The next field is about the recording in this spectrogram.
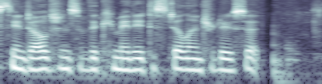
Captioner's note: speaking French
